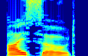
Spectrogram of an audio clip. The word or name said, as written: isoud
